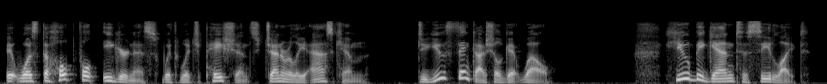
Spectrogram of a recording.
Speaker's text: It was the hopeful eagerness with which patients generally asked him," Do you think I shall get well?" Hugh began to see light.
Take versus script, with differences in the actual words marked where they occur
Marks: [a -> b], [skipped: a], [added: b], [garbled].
It was the hopeful eagerness with which patients generally [asked -> ask] him," Do you think I shall get well?" Hugh began to see light.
